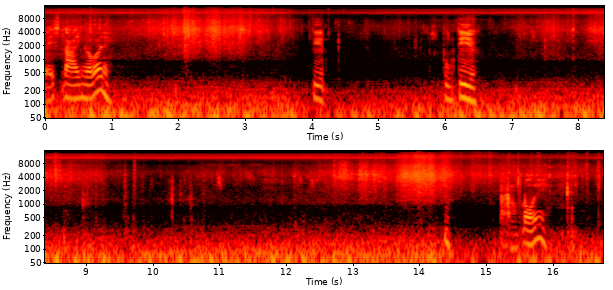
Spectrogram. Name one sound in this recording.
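Dry straw rustles and crackles under hands.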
